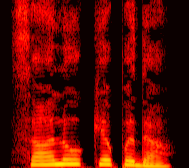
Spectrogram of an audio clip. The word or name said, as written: ಸಾಲೋಕ್ಯಪದ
